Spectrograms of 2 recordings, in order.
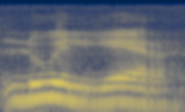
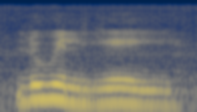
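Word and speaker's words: Lhuillier: Sa Pilipinas, Luillier. Parang yung pawn shop. Sa ibang bansa, ang bigkas dyan, Luillier.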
